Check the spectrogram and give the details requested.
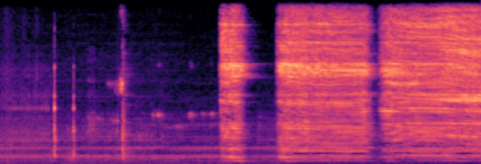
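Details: Norwood BladeMate Pro band-blade sharpener, set up and cutting right: quiet ticks, then high buzzing grind in steady, even bursts as the wheel works each tooth; normal operation.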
